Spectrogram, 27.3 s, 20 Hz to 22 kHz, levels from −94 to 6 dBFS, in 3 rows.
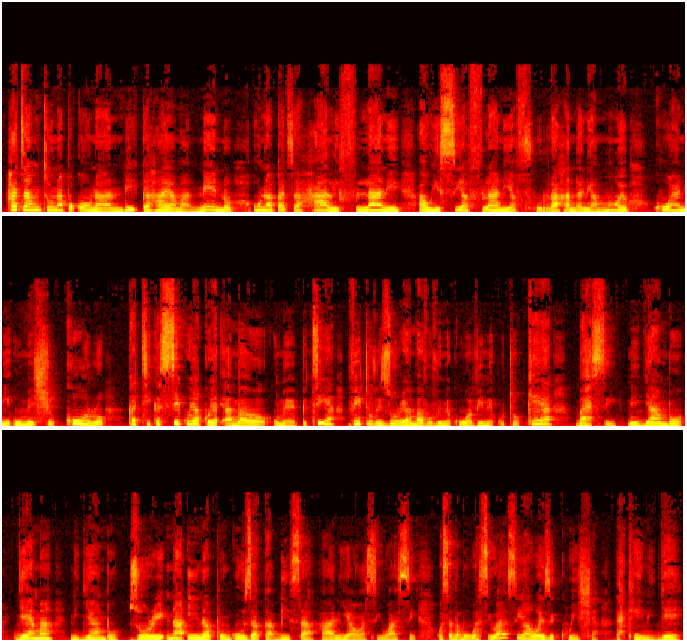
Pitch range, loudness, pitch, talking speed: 200-265 Hz, -23 LUFS, 235 Hz, 110 wpm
